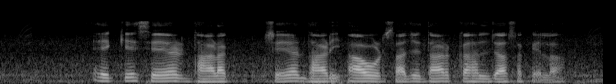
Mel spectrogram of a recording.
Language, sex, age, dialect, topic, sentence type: Bhojpuri, male, 18-24, Western, banking, statement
